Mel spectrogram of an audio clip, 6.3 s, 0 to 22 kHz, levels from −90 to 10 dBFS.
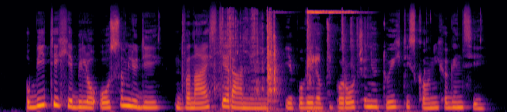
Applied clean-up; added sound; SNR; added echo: classical method log-MMSE.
